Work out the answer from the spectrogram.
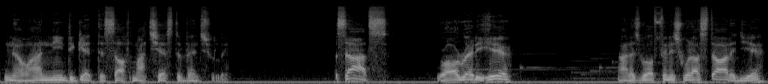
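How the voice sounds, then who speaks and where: A man's voice: on the low side, fairly even intonation, normal speed, pauses often, soft background music, natural voice. A man voicing a troubled, guarded young man in a visual novel, speaking earnestly and hesitantly, as in conversation.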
